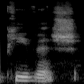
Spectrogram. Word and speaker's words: peevish: be described as being peevish and the accent marks goes on the P part yeah it really does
